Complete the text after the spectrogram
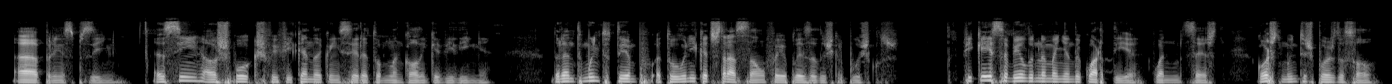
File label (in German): Portugiesisch, Almada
